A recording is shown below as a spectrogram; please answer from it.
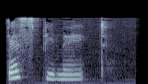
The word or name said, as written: despumate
